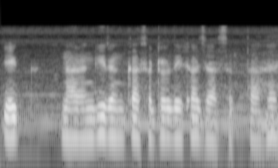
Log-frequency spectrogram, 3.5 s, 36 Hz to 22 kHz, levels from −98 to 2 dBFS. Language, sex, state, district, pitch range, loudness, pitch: Hindi, male, Arunachal Pradesh, Lower Dibang Valley, 115-130 Hz, -17 LUFS, 120 Hz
